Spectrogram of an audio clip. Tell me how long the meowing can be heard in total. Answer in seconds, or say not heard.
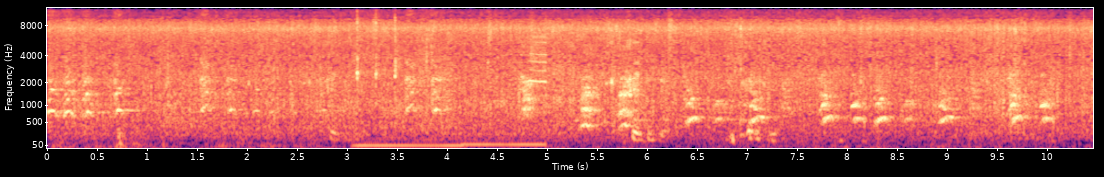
2 s.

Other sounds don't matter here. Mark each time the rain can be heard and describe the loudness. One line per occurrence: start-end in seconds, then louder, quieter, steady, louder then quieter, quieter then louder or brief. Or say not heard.
0.0-10.4 steady.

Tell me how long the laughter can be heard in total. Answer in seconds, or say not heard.
3 s.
